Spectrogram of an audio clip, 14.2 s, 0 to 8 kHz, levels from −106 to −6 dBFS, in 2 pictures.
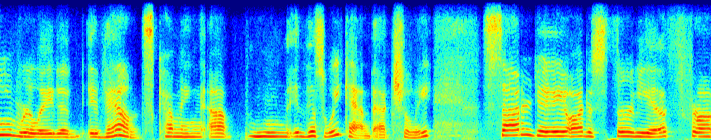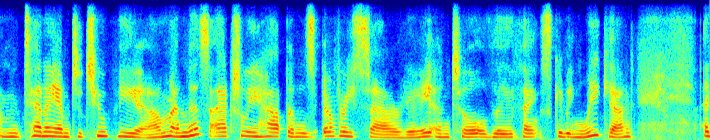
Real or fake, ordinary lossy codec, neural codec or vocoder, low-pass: fake; Opus, 16 kbps; codec, 16 kHz, 1 kbps, FreqCodec, larger model; 7.2 kHz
